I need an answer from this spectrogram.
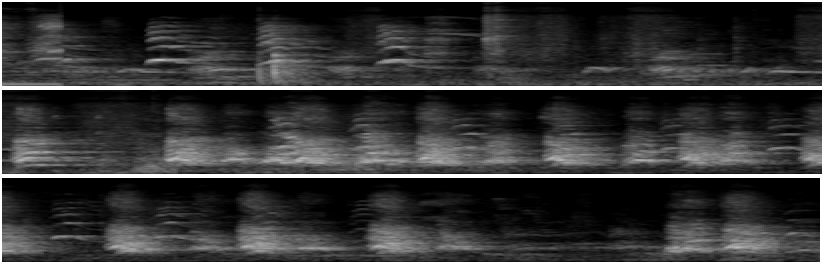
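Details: Gultair (Gull Terrier) bully dogs, a male and a pregnant female, at a kennel where many dogs are barking: a burst of sharp barks, then a long run of loud, rhythmic barks at roughly one or two per second, with whiny yelps mixed in.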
